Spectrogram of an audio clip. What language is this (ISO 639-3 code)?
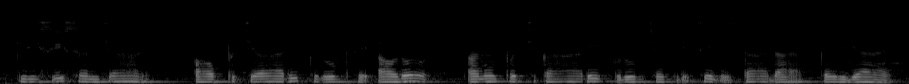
mag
